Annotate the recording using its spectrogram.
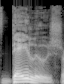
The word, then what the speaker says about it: deluge: This word is apparently a word that I've been mispronouncing my entire life. – It's deluge, right? – Deluge, okay. – Instead of deluge, whatever. – I think we might have both said deluge.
